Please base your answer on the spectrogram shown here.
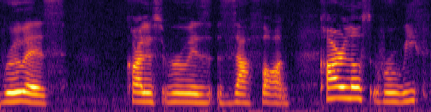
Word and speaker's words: Ruiz: And the beautiful thing that I love about the audiobook is he pronounced everything right. Ruiz. Not Ruiz.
